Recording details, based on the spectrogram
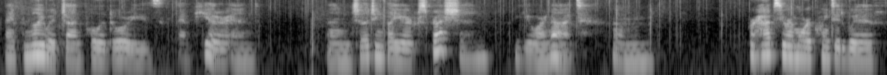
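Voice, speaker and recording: A woman voicing a refined, proud lady vampire who is easily flustered, speaking formally and with measured care in an audio roleplay. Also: on the low side, a little mellow, a little hiss or hum, rough recording. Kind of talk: scripted audio roleplay addressed to the listener.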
